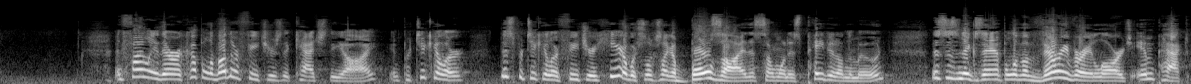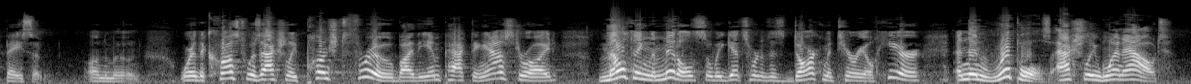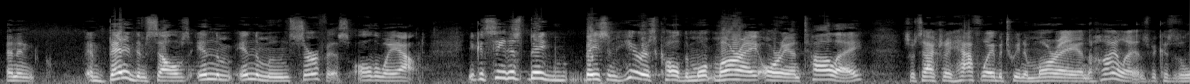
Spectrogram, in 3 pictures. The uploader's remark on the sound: Recorded 2007 Nov 1 in 1000 McPherson Lab on the Columbus campus of The Ohio State University.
